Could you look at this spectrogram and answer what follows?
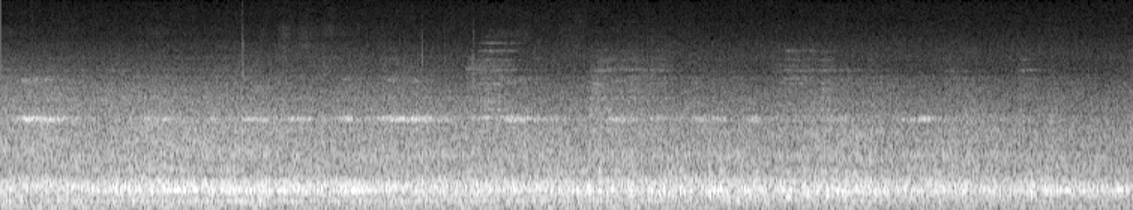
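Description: Freight train tank cars rolling over a curved steel trestle bridge: a loud, steady rolling noise of wheels on rail. A thin wheel squeal comes and goes on the curve.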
